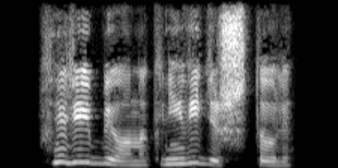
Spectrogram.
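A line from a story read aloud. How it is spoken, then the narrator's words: Mildly irritated joke. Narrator (Russian): пошутила я слегка раздраженно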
